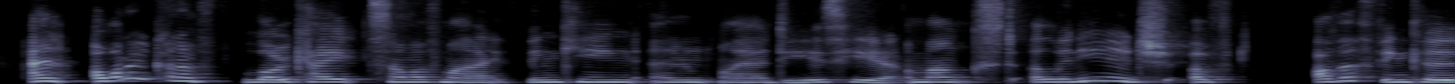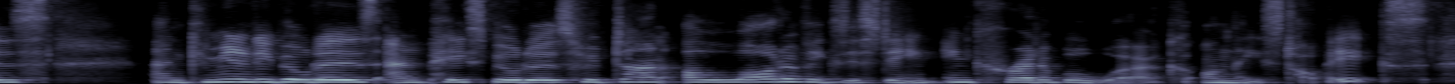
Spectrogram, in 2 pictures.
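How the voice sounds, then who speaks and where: With a fairly high pitch, a woman speaks at a moderate pace in a somewhat breathy voice with ordinary pitch variation. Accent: Australian. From Australia, east coast. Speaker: lecturer in conflict transformation, social worker. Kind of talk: webinar presentation. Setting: online webinar.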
